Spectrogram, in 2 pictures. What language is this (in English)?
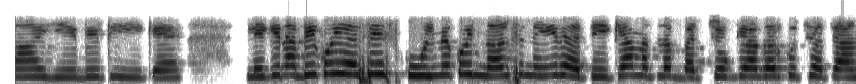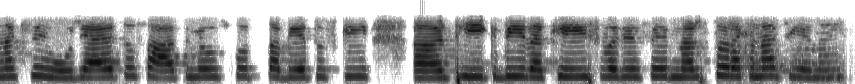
Hindi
